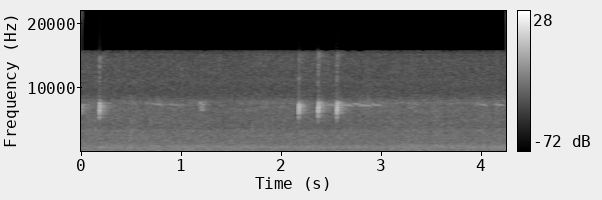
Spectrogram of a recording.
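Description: Steady rushing noise of the River Wye in flood, heaviest in the low end, with a few short faint high chirps about two seconds in.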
